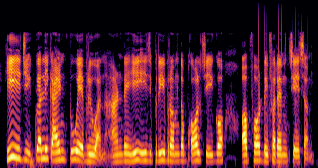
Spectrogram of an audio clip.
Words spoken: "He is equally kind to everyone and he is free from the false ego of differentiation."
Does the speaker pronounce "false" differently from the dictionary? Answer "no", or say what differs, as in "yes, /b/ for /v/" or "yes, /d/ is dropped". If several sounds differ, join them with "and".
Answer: yes, /p/ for /f/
